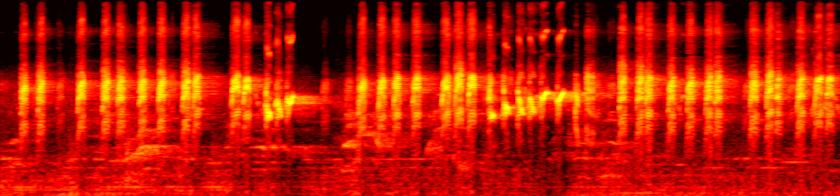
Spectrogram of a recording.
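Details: Noisy, lively Sooty-headed bulbul used as a lure for its own species. A dense, almost continuous stream of sharp chirps is interrupted twice by brief gliding whistles.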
